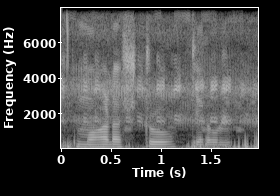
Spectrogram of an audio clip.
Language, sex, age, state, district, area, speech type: Bengali, male, 45-60, West Bengal, Purba Bardhaman, rural, spontaneous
